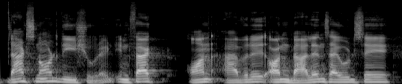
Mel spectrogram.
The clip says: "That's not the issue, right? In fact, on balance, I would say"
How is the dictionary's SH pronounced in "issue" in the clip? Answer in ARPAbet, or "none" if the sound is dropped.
SH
